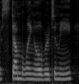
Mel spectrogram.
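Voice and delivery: ordinary talk, nothing marked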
